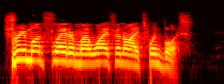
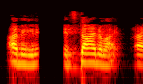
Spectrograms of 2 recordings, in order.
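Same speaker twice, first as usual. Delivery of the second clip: usual speaking voice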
